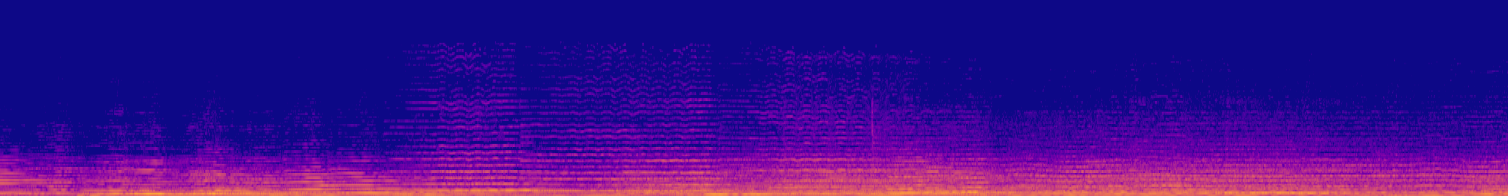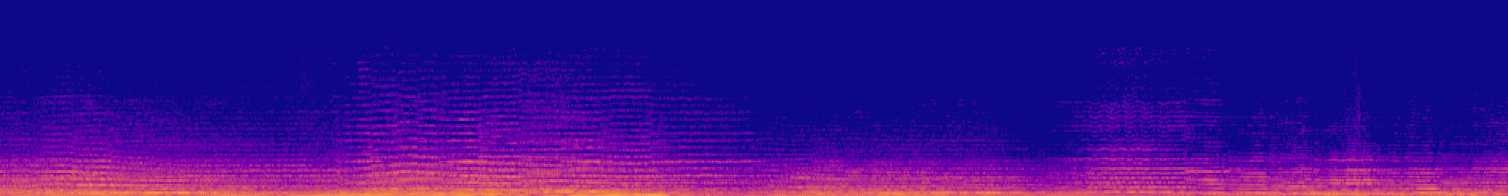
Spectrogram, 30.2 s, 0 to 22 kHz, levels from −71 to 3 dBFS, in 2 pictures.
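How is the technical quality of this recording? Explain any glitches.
No glitches or technical faults are audible anywhere.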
